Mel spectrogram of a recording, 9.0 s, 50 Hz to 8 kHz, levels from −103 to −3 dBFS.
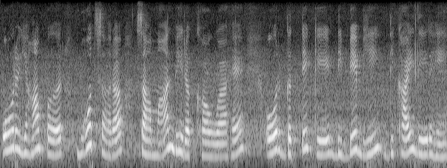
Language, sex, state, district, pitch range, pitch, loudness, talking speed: Hindi, female, Punjab, Pathankot, 210-275 Hz, 225 Hz, -18 LUFS, 120 wpm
